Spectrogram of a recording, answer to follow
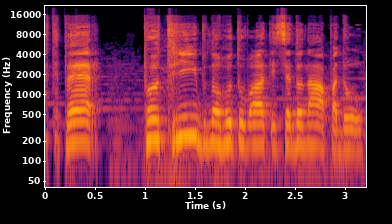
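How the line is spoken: Angry female shout. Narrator (Ukrainian): крикнула на нього усе ще розгнівана Мара

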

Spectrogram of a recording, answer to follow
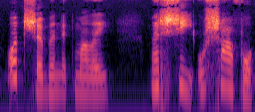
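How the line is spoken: Urgent hiss. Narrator (Ukrainian): Зашипів Гаррі

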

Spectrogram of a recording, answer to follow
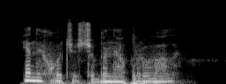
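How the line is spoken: Whisper. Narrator (Ukrainian): прошепотіла

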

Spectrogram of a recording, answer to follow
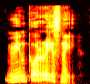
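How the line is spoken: Mutter. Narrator (Ukrainian): пробурмотів Сіріус

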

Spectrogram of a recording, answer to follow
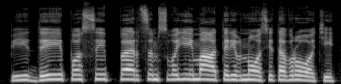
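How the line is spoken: Shrieking. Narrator (Ukrainian): верещала Мотря

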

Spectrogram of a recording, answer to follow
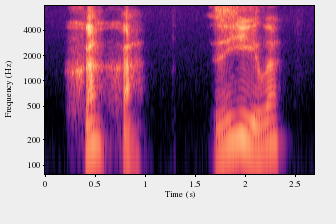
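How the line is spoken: Laughing. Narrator (Ukrainian): засміявся Сиз

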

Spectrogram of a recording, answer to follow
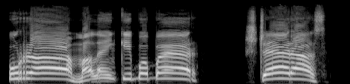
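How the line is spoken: Hawk shouting. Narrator (Ukrainian): закричав чорний яструб

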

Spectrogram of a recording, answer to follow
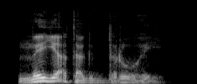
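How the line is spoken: Defiant whisper through teeth. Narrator (Ukrainian): Він зціплював зуби і зухвало шепотів

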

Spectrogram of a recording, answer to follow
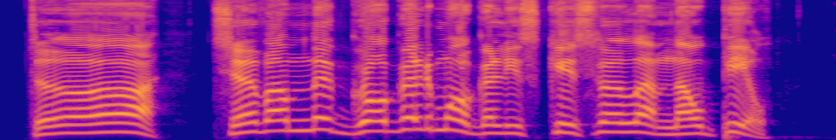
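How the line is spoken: Grumbled. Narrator (Ukrainian): буркнув

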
